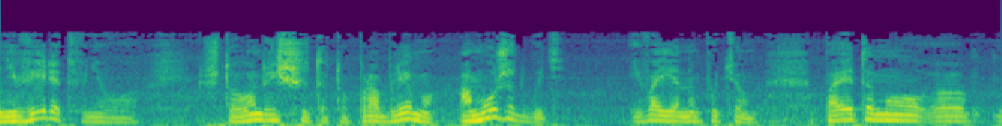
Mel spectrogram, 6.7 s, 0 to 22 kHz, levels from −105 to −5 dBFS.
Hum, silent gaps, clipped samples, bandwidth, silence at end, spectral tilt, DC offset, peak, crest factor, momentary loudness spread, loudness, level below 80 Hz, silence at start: none; none; under 0.1%; 8.8 kHz; 0 s; -6.5 dB/octave; under 0.1%; -4 dBFS; 14 dB; 16 LU; -19 LUFS; -42 dBFS; 0 s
